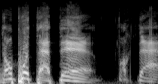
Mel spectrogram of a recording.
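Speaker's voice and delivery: put-on furious voice. Retelling a mom scolding the uncle for bringing soup: imitating a furious mom. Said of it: "it made my mom too furious".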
